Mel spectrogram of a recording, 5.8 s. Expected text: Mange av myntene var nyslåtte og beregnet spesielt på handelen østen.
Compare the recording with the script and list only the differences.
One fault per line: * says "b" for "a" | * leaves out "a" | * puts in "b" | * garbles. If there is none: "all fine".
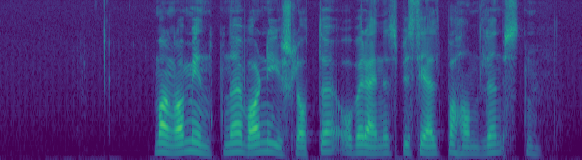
all fine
